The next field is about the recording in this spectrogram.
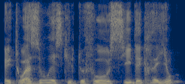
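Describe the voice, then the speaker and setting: A man's voice: lowish voice, big pitch swings, normal speed, fairly bright tone, husky, full character voice. A man voicing a courteous, obliging zebra shopkeeper in a children's cartoon, slightly vain.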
